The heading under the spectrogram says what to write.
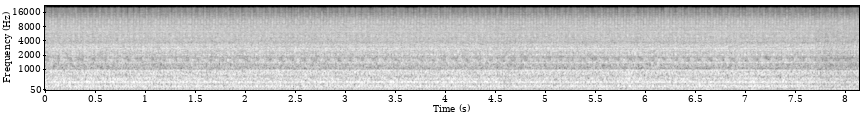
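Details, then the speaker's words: Opel Antara cold start, engine barely moved, baseline before adding RVS G4 treatment: steady idle with an uneven ticking clatter over the hum. The engine has a known side noise; its source is not identified. "Tää on aikalilla kylmä käynnistys. Mä en muuta ku tosiaan siirtänyt sen tästä tähän."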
